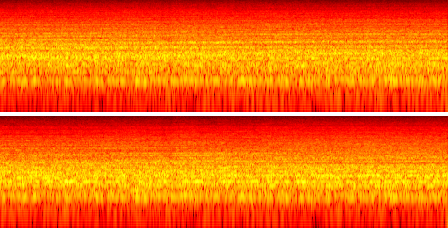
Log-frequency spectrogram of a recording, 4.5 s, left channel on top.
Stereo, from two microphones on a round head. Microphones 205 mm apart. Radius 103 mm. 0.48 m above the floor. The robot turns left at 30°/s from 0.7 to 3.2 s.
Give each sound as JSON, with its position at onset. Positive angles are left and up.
{"t": 0.0, "sound": "running water", "azimuth_deg": 75, "distance_m": 1.3}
